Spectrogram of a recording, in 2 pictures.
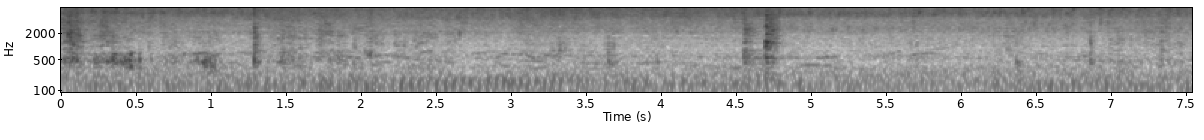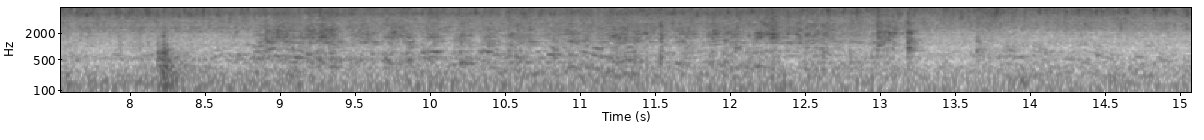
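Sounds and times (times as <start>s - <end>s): shrimp sizzling in oil: 0.0s - 15.0s.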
